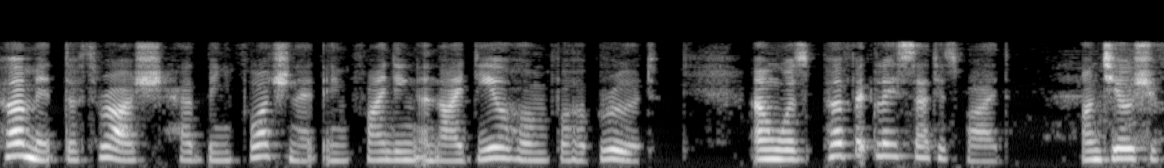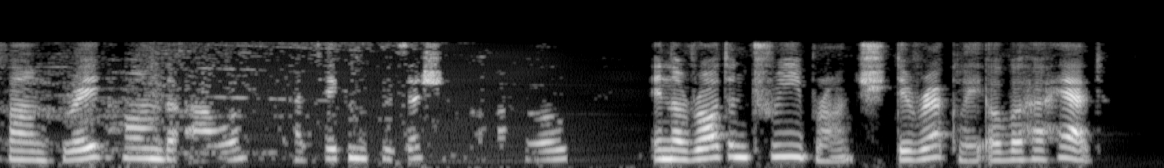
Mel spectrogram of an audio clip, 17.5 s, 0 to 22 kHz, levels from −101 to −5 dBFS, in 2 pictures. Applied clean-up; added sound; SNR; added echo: classical method spectral subtraction.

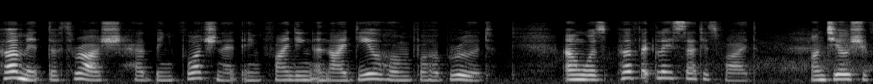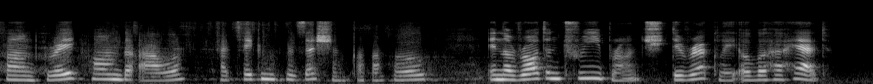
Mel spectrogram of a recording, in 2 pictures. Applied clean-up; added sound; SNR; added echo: neural separator model SepFormer DNS4.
